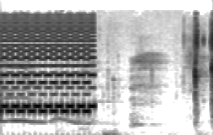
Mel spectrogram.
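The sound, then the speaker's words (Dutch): A telephone rings in a doctor's room with a bright, warbling electronic tone for about a second, then cuts off. Faint clicks and a short rustle follow. “dan neemt mama even de telefoon op”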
